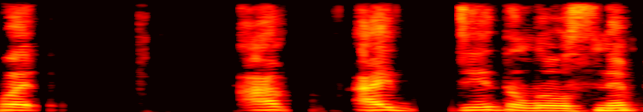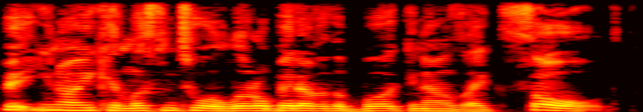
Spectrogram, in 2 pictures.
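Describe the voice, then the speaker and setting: A woman co-hosting a casual talk show, her voice still a little husky from being ill, talking with enthusiasm in a folksy way. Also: on the low side, fairly even intonation, brisk, a little mellow, no room sound. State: slightly husky, recovering voice. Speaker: podcast co-host. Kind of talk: casual chat.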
